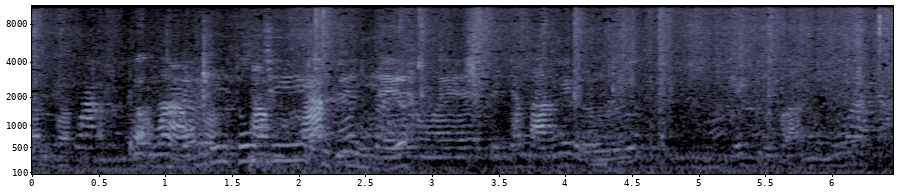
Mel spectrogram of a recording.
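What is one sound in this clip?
Women talk casually nearby, outdoors.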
